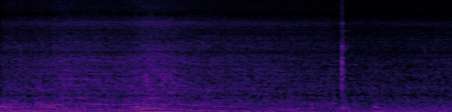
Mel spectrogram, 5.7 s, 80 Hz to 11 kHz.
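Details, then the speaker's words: 2001 Nissan Sentra that started right up without a jump, run in reverse then forward, gives a very quiet, smooth note rising gently with light revs, no knocks or rattles; sounds pretty good. "And back forward. Very quiet. Sounds pretty good, folks."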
